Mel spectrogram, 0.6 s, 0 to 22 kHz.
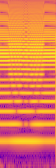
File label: string C4; CMP - Analogon; FLORGAN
